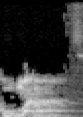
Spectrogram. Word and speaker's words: Koeman: Dulu bahasa Belanda itu sampai hari ini, dulu kita pakai ejaan gaya Belanda. Belanda sampai hari ini itu masih menggunakan konsep bahwa OE itu dibaca U. Ada satu pelatih bola namanya Ronald Koeman.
